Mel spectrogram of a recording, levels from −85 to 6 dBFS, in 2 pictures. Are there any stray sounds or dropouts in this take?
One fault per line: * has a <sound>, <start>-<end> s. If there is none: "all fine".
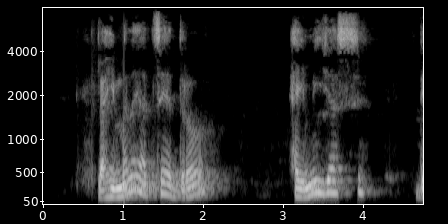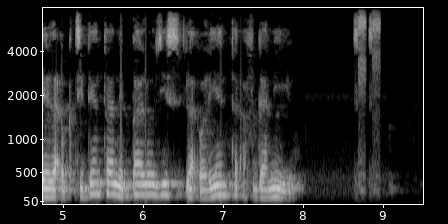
* has a laugh, 8.6-9.0 s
